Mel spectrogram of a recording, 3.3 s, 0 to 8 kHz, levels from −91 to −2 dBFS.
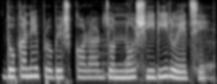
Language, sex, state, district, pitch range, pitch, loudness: Bengali, female, West Bengal, Alipurduar, 240-265 Hz, 245 Hz, -18 LUFS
